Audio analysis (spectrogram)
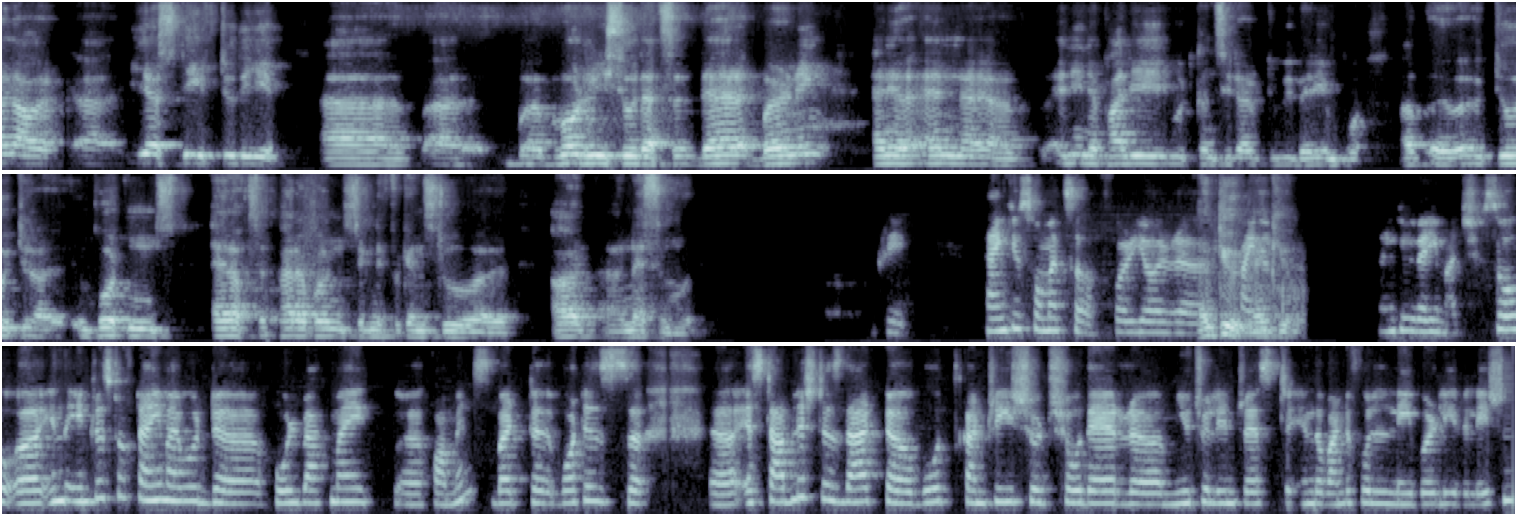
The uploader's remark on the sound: IMPRI International Webinar.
